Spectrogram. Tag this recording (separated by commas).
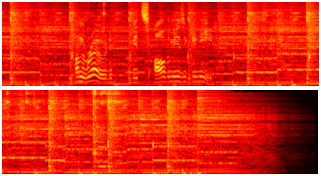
Music, Speech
